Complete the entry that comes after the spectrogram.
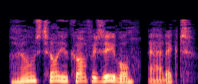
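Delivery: high playful scolding; teasing. A narrator's reading. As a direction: tease her fondly. Emma teasing her friend.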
